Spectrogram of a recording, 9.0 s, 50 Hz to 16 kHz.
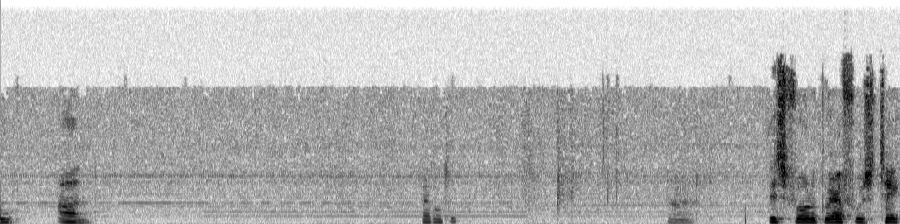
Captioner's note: pauses for 3 seconds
